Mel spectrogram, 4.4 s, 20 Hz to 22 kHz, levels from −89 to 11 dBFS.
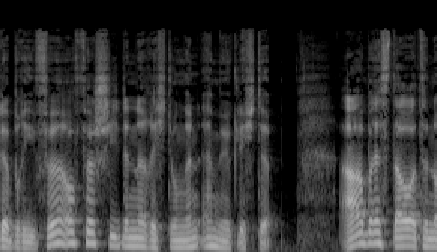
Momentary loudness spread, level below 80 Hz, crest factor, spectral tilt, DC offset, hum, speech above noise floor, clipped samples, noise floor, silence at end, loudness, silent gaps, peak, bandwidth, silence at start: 8 LU; -58 dBFS; 18 dB; -5.5 dB/octave; under 0.1%; none; 25 dB; under 0.1%; -50 dBFS; 0 s; -26 LUFS; none; -6 dBFS; 13.5 kHz; 0 s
